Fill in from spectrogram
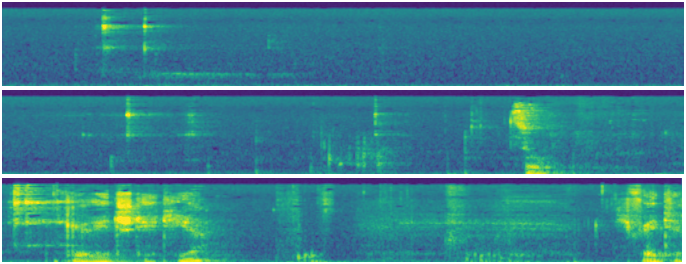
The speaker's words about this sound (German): jetzt den, die Tasse waschen.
